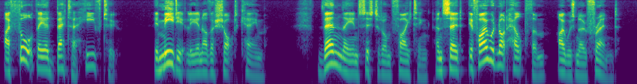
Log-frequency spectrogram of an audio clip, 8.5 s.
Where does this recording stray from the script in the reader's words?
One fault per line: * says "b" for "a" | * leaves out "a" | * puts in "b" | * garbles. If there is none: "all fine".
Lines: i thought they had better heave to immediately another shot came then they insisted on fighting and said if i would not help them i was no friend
all fine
